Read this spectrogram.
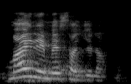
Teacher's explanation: when you're answering a question, your tone is falling.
